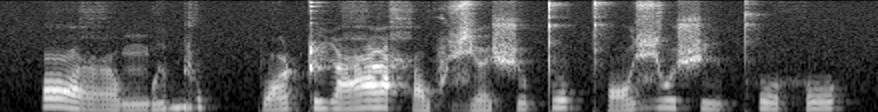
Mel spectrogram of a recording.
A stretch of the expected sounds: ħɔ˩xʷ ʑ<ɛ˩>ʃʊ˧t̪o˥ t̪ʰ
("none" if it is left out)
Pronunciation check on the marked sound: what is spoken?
ɛ˩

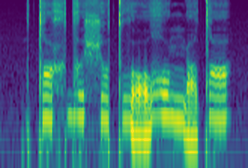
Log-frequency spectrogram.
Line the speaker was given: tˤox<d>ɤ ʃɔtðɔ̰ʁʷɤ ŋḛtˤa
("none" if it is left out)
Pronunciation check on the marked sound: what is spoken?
d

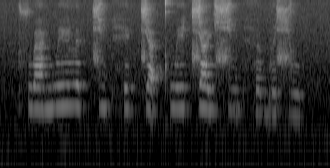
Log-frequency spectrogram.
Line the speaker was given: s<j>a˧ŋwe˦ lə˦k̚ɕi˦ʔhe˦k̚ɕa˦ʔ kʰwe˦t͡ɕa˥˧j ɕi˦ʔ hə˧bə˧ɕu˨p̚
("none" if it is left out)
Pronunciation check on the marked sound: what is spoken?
w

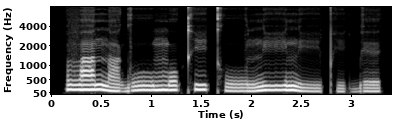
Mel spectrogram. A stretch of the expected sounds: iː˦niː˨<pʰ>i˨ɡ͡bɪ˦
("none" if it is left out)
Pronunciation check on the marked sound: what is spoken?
pʰ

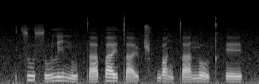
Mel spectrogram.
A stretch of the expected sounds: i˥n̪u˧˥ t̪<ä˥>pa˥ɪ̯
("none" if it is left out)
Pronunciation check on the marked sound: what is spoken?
ä˧˥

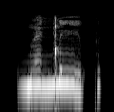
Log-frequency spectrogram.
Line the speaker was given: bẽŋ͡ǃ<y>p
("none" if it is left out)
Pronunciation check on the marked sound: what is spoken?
i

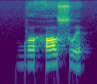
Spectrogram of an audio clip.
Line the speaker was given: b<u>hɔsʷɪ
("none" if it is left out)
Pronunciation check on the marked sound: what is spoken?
o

